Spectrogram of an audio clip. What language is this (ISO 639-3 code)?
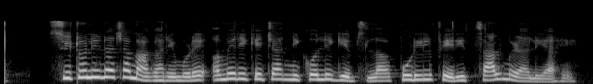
mar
